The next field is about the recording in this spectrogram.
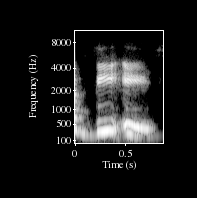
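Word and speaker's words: diez: दी एज, द के ऊपर ई की मात्रा, दी एज।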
